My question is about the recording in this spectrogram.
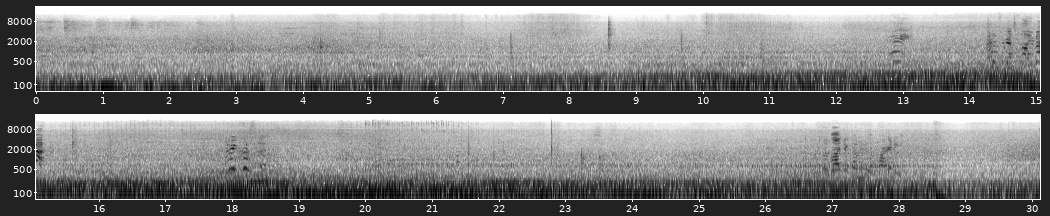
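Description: Street ambience: a steady low rumble of road traffic that swells in the middle, with faint voices now and then.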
